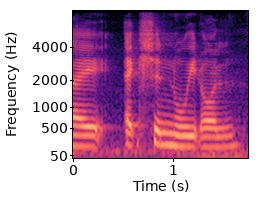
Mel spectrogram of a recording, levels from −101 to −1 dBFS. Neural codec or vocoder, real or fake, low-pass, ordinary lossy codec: none; real; none; none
